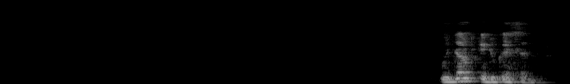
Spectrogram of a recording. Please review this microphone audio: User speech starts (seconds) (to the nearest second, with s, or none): 4 s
